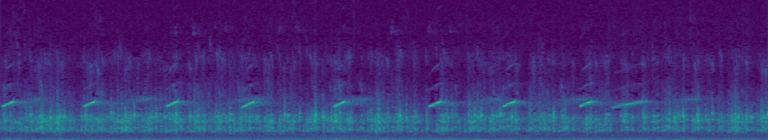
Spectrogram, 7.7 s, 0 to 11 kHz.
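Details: Frogs in an urban soundscape: sharp rising whistled notes repeat roughly every 0.8 seconds above a dense, pulsing croaking chorus.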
